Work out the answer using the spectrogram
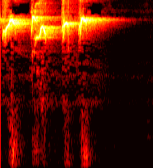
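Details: Crimson sunbird song: four crisp, very high, ringing chirps in just over a second, evenly spaced, ending in a thin fading whistle, with soft low taps under each note.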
